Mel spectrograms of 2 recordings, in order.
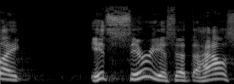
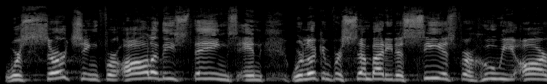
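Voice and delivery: usual speaking voice

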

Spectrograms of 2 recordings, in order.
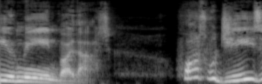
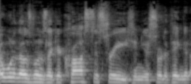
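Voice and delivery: usual speaking voice

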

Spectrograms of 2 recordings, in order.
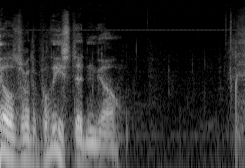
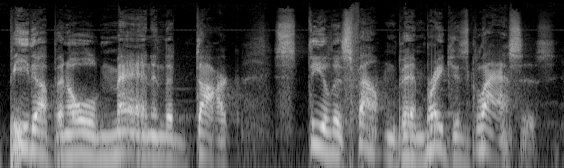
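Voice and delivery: louder, very slow and deliberate; preacher louder and slow, rebuking the gang; slow angry rebuke; 5 dB louder, much slower than usual. Retold or imitated. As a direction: spell out their crimes slowly.

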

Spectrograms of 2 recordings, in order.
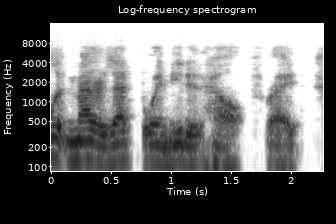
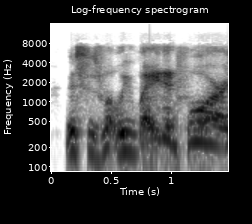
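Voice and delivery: much higher and louder burst; excited cry; 10 semitones higher, 4 dB louder than usual. Retold or imitated. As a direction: fire up the team at the big moment. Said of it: "we're all excited".

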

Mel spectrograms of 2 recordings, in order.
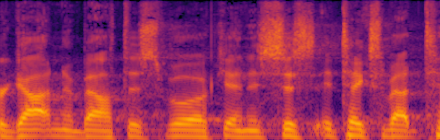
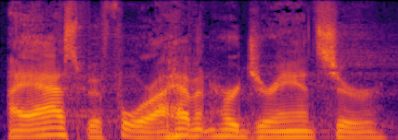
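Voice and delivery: usual speaking voice

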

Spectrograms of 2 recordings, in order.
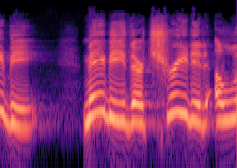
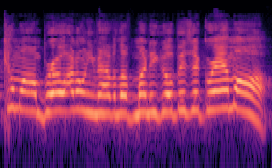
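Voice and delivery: jealous whine; 6 semitones higher than usual. Retold or imitated. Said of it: "And you're like".

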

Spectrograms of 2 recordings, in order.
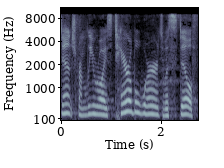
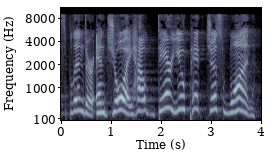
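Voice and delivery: loud, slow, higher furious rebuke; slow, louder fury, pitched up; rumbling with power; 5 semitones higher, 3 dB louder than usual. Acted. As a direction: thunder at Leroy, slowly and higher. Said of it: "his voice rumbled with their power".

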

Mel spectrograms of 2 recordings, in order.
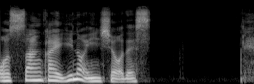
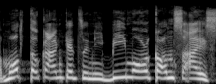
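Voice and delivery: nagging instructor; 6 semitones higher, slower than usual. Retold or imitated. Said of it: "って毎日言われました".

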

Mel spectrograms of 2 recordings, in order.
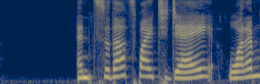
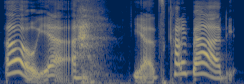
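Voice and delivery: much higher, falsely cheerful with a nervous laugh; forced calm; 8 semitones higher than usual. Retold or imitated. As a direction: pretend it's fine while hiding panic. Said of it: "I had to try and be like".

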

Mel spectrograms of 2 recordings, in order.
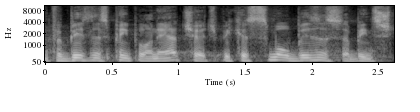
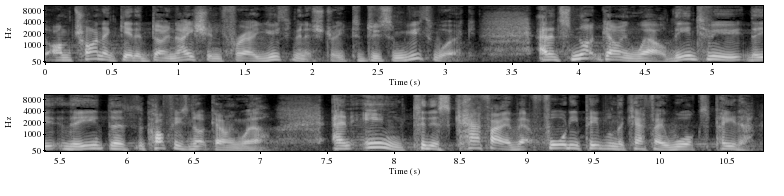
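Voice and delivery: ordinary talk, nothing marked

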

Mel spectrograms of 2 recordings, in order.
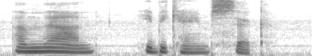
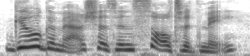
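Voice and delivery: high, loud furious complaint; an insulted goddess fuming to her father; 5 semitones higher, 8 dB louder than usual. Acted. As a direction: spit it out, outraged and wounded. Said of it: "she fumed".

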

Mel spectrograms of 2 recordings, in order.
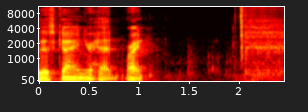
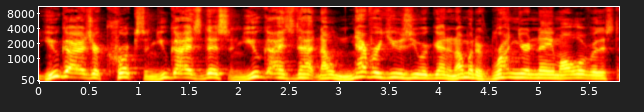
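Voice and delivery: higher mock rant, hammed-up outrage; retold furious customer, pitched up; angry rant; 7 semitones higher than usual. Home seller calling the chimney company crooks, mock outrage. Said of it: "swearing like a sailor at me".

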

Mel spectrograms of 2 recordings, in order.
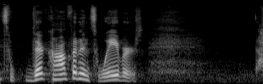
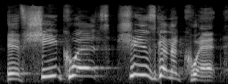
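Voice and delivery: much higher, louder, slow coach bark; tough coach; 10 semitones higher, 4 dB louder, slower than usual. Retold or imitated. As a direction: hammer it like a tough strength coach. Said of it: "she's kinda tough".

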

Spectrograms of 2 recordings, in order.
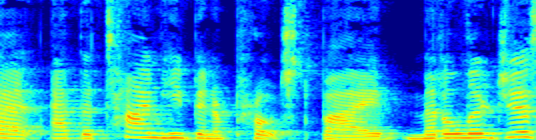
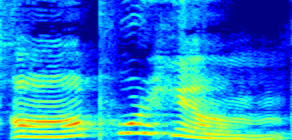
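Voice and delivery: mock crowd's pitying aw, a bit higher; sympathetic aw; 6 semitones higher, much slower than usual. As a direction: coo like a pitying audience. Audience pities Geller.

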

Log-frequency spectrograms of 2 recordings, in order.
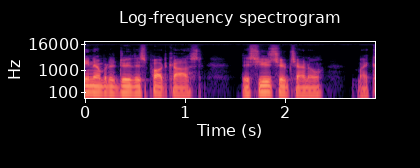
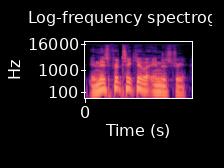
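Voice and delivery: ordinary delivery

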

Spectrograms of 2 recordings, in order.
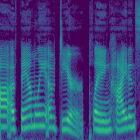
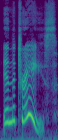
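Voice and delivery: ordinary delivery, nothing marked

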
